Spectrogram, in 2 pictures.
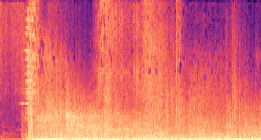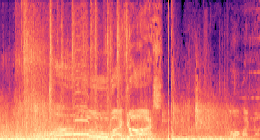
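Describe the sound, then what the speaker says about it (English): A massive explosion blows up a full-size real-life Minecraft village set, a loud sustained roaring boom that rumbles on for several seconds, with scattered higher crackles and debris sounds near the end. "This is gonna be a massive explosion."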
